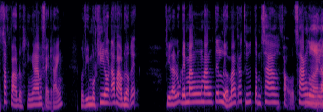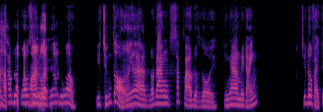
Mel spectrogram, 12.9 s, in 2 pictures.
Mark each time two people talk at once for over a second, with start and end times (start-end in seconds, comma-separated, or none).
6.0-7.4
